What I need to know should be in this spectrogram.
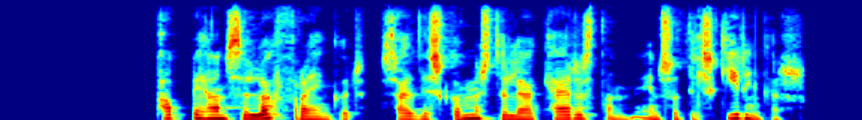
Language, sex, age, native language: Icelandic, female, 20-29, Icelandic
